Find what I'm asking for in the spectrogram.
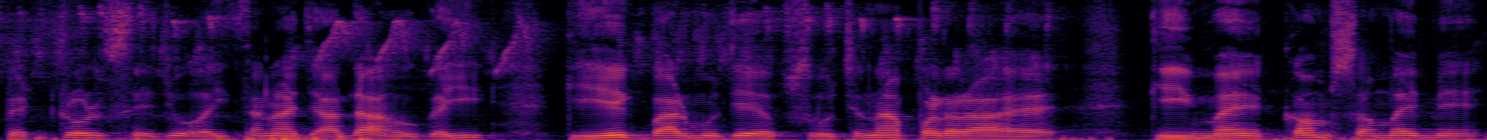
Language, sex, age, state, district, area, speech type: Hindi, male, 60+, Uttar Pradesh, Chandauli, rural, spontaneous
